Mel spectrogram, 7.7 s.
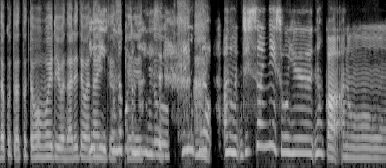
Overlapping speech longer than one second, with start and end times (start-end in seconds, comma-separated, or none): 1.8-3.3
